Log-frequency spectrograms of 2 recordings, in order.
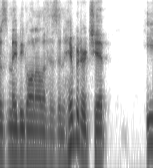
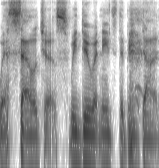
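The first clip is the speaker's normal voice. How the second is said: slow, drawn-out, evil, menacing villain voice; 3 semitones lower than usual. Reading a dialogue between Cody and Crosshair, giving Crosshair's reply in an evil Crosshair voice. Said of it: "I just want to do a little evil Crosshair voice".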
